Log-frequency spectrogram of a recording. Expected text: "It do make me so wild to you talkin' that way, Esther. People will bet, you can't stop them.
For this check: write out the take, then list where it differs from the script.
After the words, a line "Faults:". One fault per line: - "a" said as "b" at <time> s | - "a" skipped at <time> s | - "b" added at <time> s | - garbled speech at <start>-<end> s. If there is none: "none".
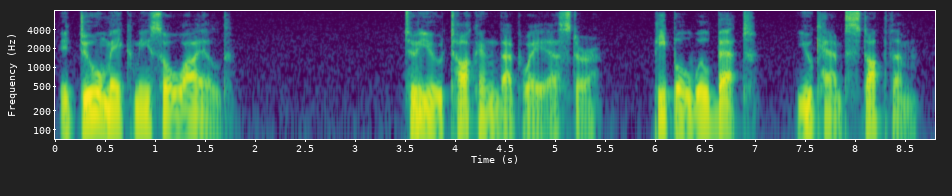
"It do make me so wild to you talkin' that way, Esther. People will bet, you can't stop them.
Faults:
none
